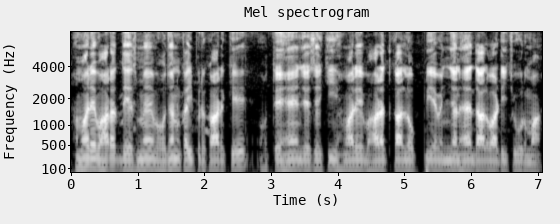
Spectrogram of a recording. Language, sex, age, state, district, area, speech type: Hindi, male, 45-60, Rajasthan, Karauli, rural, spontaneous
